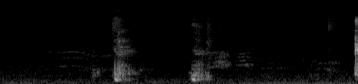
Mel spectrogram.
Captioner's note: cough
